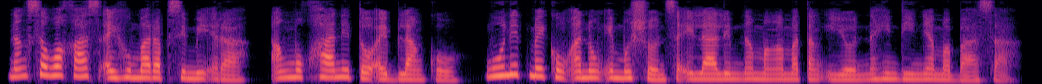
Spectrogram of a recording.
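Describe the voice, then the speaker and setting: A woman's voice: medium pitch, darkish tone, dry recording. A woman with a Filipino accent reading a dramatic scripted story as an audiobook narrator, in a dry recording.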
